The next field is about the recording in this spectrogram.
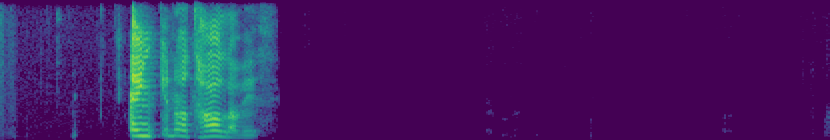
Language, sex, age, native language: Icelandic, male, 10, Icelandic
